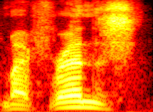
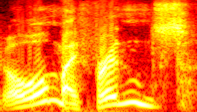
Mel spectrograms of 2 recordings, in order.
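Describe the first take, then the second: First: It is said in the speaker's normal voice. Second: It is said in Harshnag's put-on voice.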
